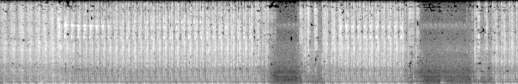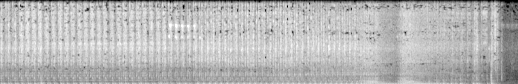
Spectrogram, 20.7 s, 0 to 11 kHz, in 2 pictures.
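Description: Honda Click 125 v3 scooter, built up to 160cc with 59 big valves, fires up for its first start and revs in a loud, buzzing idle close by, briefly cutting out twice before running steadily again.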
